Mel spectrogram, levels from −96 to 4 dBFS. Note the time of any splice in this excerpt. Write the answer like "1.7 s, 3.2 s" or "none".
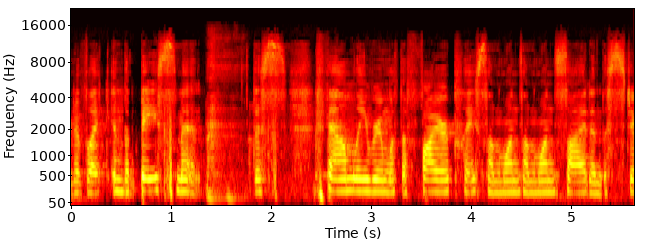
1.8 s, 2.4 s, 4.5 s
